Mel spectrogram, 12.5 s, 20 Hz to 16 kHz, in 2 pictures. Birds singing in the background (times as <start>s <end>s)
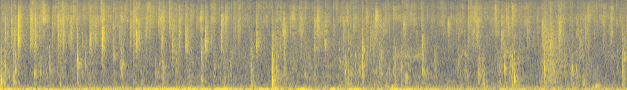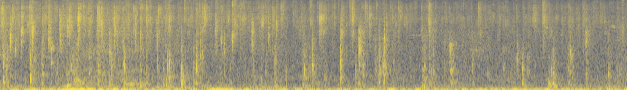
10.2s 12.5s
